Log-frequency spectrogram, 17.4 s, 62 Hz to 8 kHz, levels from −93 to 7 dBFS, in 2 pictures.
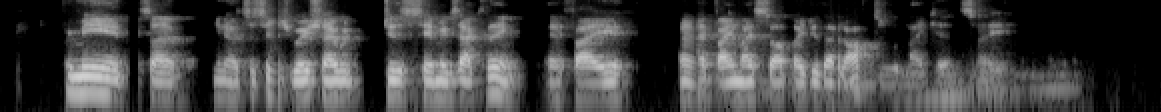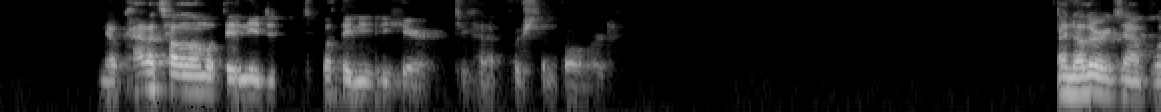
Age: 20-39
